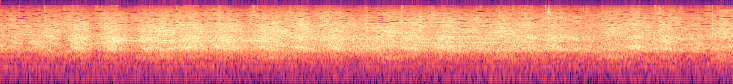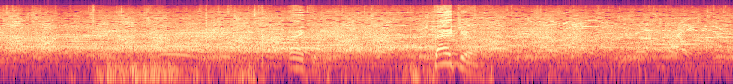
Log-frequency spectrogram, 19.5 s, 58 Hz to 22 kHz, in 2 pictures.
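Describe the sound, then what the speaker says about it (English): A large crowd at a 2024 Trump campaign rally in Michigan roars and cheers steadily throughout, a dense wall of voices, while someone briefly speaks over it. "What a crowd."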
